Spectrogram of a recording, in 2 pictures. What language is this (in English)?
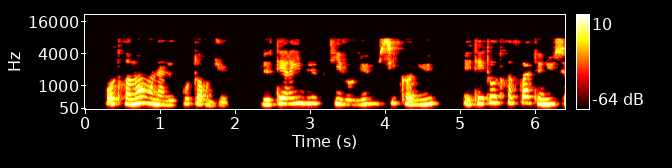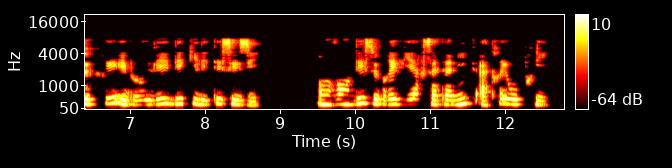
French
